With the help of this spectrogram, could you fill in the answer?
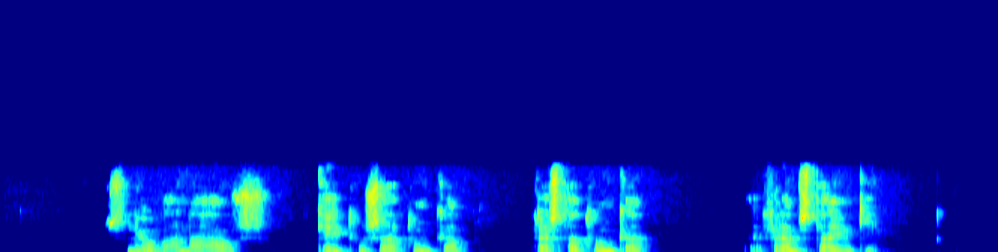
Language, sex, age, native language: Icelandic, male, 50-59, Icelandic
